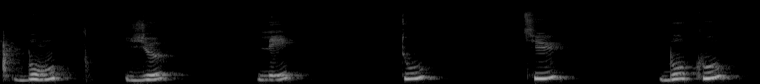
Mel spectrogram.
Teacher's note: You'll notice the vowels sound very pure in those words.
